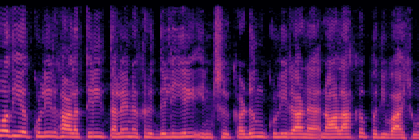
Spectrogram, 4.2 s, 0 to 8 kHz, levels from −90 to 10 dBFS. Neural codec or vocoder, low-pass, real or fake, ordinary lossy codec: codec, 16 kHz, 4.8 kbps, FACodec; none; fake; none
